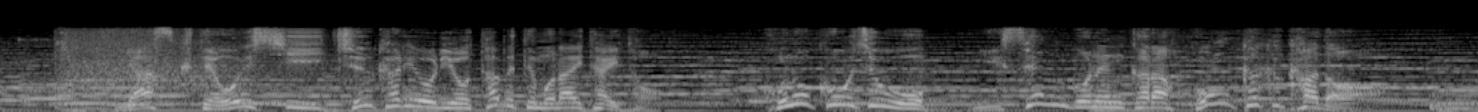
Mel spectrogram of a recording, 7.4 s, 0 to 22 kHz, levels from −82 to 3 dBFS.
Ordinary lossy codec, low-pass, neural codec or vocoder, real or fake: none; none; none; real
